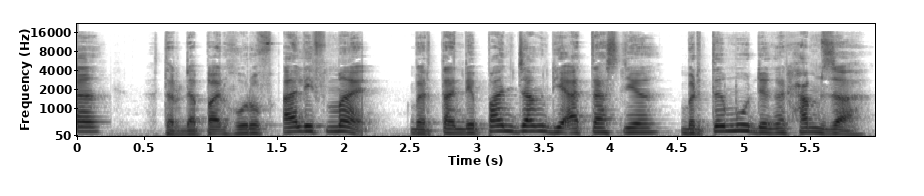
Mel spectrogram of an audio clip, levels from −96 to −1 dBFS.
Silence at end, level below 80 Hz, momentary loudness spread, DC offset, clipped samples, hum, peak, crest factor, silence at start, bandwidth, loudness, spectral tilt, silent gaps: 0.1 s; -52 dBFS; 7 LU; under 0.1%; under 0.1%; none; -2 dBFS; 16 dB; 0 s; 16 kHz; -18 LUFS; -5 dB/octave; none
